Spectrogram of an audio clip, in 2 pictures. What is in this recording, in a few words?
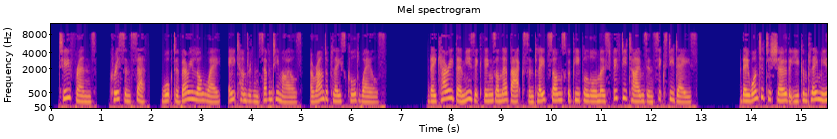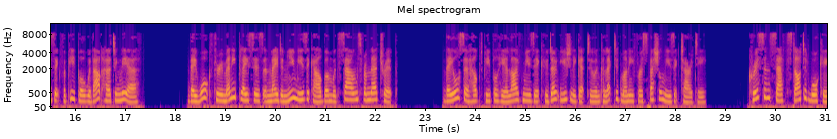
English Newsroom Beginner FAST Reading; Two Friends Walk 870 Miles Playing Music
